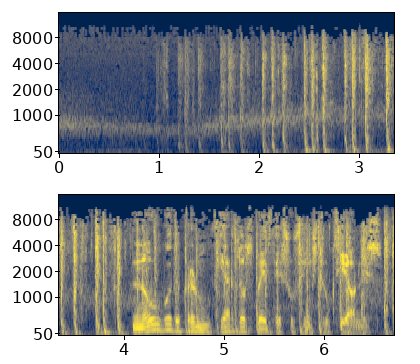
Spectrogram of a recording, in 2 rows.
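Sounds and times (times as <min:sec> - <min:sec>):
horse hooves galloping: 0:00.9 - 0:06.6
speech: 0:04.1 - 0:06.6.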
